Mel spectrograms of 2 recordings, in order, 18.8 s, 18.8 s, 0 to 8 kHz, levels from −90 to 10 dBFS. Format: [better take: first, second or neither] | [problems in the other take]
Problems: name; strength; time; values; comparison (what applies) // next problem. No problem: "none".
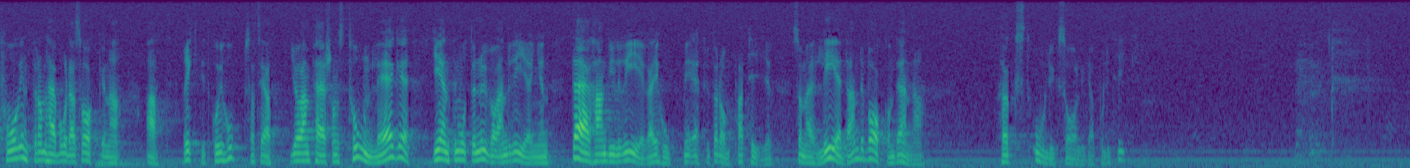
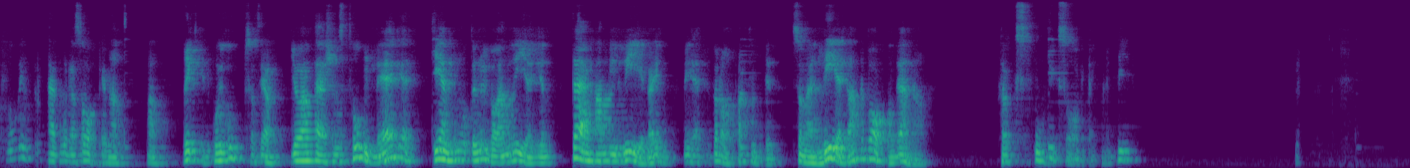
first | noise reduction (neural mask model DeepFilterNet 3)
